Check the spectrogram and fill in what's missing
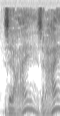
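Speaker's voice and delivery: low, hushed disciples' question; timid asking. Acted. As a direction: ask meekly, under your breath. Disciples nervously ask after betrayal news.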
